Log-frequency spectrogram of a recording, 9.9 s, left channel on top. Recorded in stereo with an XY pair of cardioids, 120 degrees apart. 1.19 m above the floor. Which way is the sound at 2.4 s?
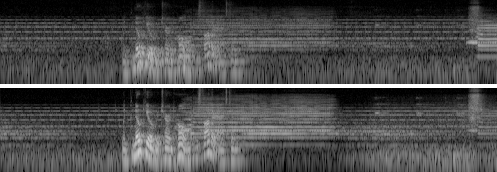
55° right.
